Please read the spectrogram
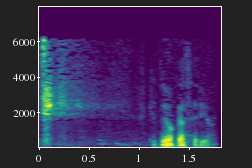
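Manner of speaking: whispered shh, then a low murmured question; hushed inner voice. Pretend. Telling oneself to hush and look inward, whispered. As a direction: hush yourself and ask under your breath.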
